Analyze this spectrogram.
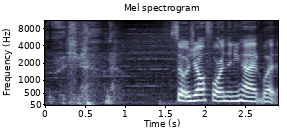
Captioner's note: laughs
